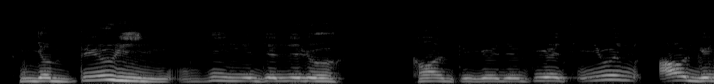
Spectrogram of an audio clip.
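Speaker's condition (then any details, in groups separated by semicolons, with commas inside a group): Cerebral palsy; needs help at night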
